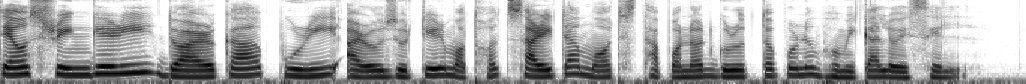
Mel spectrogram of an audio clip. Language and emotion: Assamese, neutral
